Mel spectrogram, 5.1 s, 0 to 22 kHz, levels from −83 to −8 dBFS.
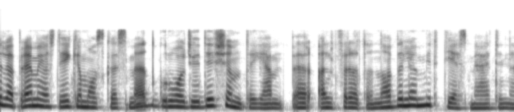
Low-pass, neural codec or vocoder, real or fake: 7.2 kHz; codec, 16 kHz, 6 kbps, DAC; fake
